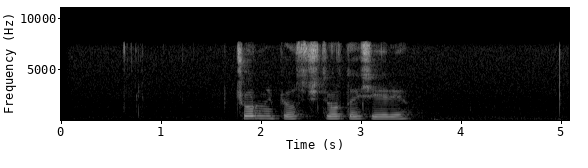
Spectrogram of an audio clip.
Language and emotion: Russian, neutral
